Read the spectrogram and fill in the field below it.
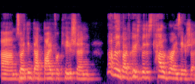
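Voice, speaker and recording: There is audible room echo as a woman talks very fast. She has an American accent. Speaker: impact investing panelist. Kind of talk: webinar panel discussion.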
